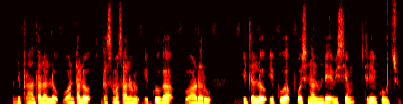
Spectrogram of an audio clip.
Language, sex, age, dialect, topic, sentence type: Telugu, male, 25-30, Central/Coastal, agriculture, statement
